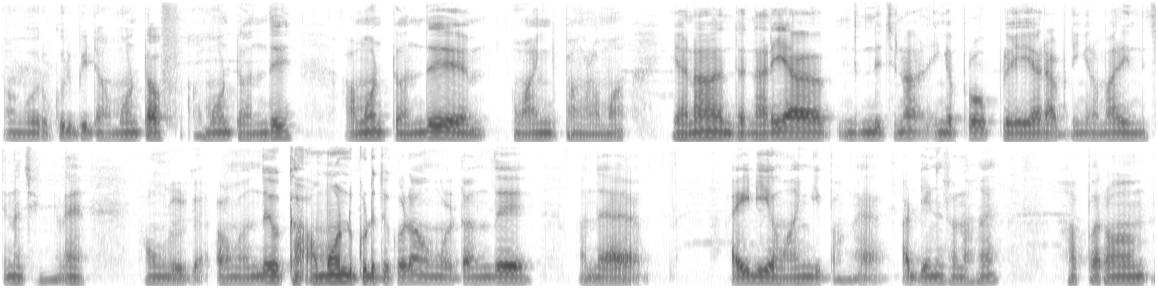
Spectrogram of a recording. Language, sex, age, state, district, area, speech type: Tamil, male, 18-30, Tamil Nadu, Karur, rural, spontaneous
